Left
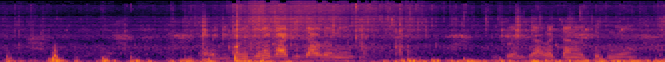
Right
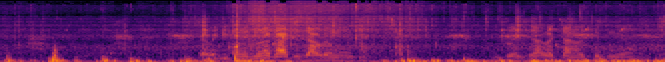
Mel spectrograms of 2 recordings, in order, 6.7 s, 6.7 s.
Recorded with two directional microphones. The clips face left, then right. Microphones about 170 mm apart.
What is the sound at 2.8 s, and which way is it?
Speech, 30° left (ahead or behind).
